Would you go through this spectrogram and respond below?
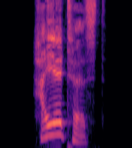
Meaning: inflection of heilen: 1. second-person singular preterite 2. second-person singular subjunctive II
- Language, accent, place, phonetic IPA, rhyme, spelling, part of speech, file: German, Germany, Berlin, [ˈhaɪ̯ltəst], -aɪ̯ltəst, heiltest, verb, De-heiltest.ogg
